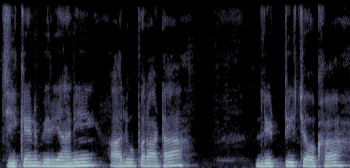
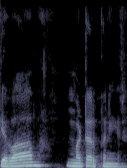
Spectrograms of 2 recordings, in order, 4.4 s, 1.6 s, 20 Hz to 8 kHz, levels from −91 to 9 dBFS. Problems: none marked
